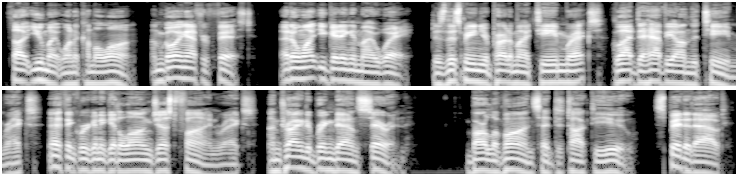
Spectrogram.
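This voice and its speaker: Man playing a deep-voiced, no-nonsense military commander. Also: normal speed, no room sound, clean studio sound, close to an everyday voice. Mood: brisk, direct. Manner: clipped, firm, formal military delivery. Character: steadfast, no-nonsense human male military starship commander. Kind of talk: video game dialogue lines.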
